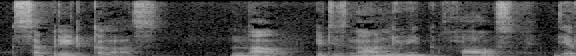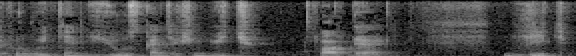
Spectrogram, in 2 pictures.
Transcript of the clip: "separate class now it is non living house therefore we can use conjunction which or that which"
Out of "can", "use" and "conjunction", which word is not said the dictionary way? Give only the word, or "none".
conjunction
